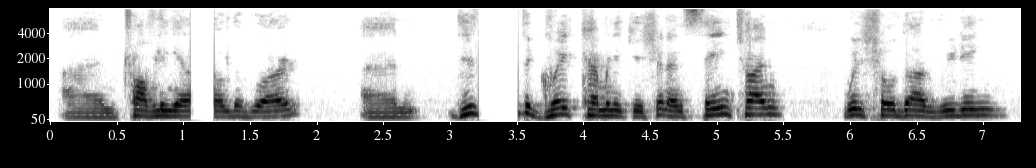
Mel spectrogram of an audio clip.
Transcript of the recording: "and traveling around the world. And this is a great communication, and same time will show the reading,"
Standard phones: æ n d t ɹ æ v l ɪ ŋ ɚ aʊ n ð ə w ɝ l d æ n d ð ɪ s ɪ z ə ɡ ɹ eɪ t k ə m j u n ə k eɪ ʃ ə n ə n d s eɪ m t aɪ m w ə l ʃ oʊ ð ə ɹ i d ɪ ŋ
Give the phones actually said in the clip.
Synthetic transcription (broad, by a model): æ n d t ɹ æ v l ɪ ŋ ɚ aʊ n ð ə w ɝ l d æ n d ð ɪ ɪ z ə ɡ ɹ eɪ t k ə m j u n ə k eɪ ʃ ə n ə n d s eɪ m t aɪ m w ə l ʃ oʊ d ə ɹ i d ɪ ŋ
